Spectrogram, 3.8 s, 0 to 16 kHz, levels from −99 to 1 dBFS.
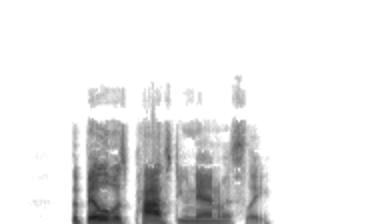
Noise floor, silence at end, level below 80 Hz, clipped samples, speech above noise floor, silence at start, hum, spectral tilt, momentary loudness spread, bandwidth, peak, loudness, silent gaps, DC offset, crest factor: under -90 dBFS; 1.25 s; -76 dBFS; under 0.1%; over 70 dB; 0.75 s; none; -4 dB/octave; 20 LU; 7.6 kHz; 0 dBFS; -19 LUFS; none; under 0.1%; 22 dB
